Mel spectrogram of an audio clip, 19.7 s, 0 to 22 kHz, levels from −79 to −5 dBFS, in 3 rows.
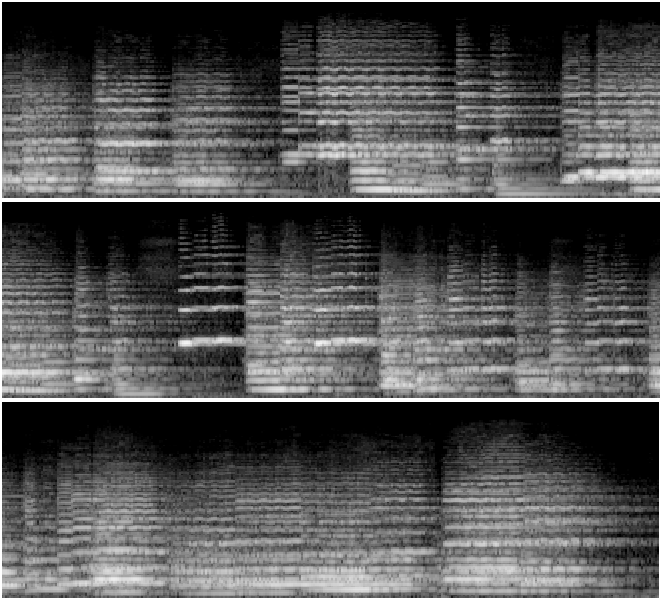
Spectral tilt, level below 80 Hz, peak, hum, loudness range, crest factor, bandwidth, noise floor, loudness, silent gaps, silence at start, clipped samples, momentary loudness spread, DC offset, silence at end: -5 dB/octave; -54 dBFS; -2 dBFS; none; 4 LU; 16 dB; 14.5 kHz; -40 dBFS; -18 LUFS; none; 0 s; under 0.1%; 12 LU; under 0.1%; 0.1 s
